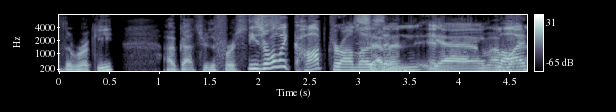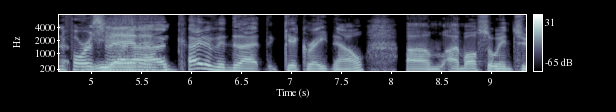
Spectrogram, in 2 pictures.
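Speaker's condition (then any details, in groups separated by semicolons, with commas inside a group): No condition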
